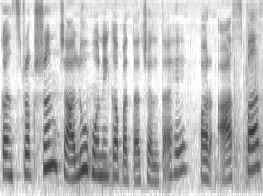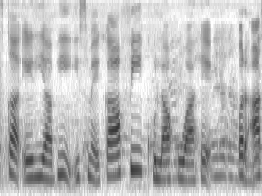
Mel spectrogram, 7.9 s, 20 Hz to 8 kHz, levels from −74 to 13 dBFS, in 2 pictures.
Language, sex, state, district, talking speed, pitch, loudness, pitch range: Hindi, female, Madhya Pradesh, Dhar, 150 wpm, 250 Hz, -17 LUFS, 220-275 Hz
